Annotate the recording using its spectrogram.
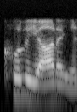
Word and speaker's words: kuleana: The kuleana? Is that how you say it? – Yeah, in Hawaii, it's kuleana is more than responsibility.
